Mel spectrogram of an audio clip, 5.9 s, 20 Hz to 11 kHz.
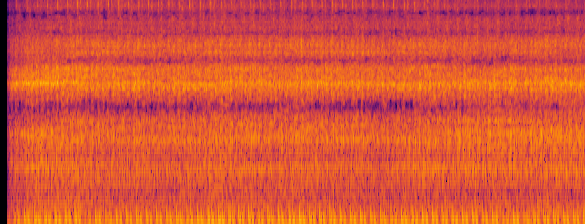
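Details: Royal Enfield Interceptor 650 twin at a steady idle: a light, random, irregular tick from the left rocker cover area, like a clock's second hand; the dealer could not diagnose or fix it.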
